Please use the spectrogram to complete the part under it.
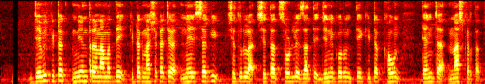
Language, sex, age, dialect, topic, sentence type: Marathi, male, 25-30, Standard Marathi, agriculture, statement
